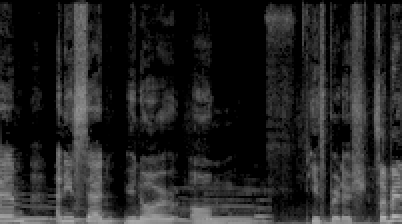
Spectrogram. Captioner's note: exaggerated british accent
